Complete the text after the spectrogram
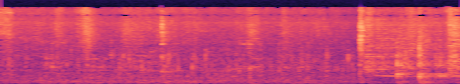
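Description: Water bubbles at a rolling boil in a pot.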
